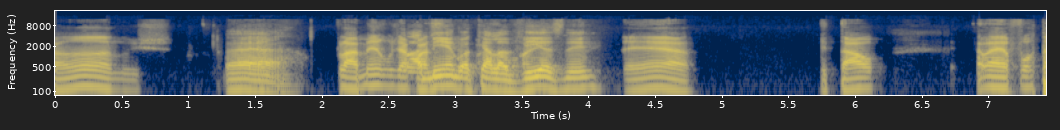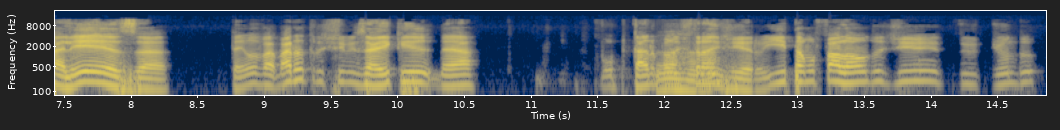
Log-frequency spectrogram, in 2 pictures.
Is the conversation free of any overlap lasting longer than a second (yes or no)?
no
